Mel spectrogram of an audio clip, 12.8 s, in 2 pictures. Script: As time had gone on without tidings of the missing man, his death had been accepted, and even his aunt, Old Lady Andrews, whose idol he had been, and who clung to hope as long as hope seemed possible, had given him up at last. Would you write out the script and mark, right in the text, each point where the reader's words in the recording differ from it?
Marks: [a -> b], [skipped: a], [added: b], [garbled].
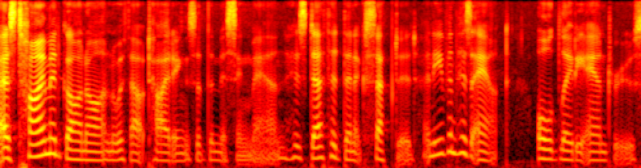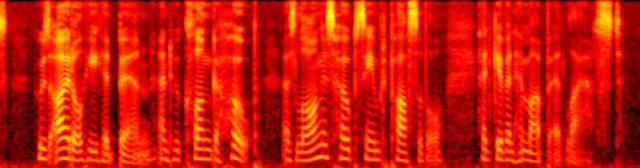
As time had gone on without tidings of the missing man, his death had been accepted, and even his aunt, Old Lady Andrews, whose idol he had been, and who clung to hope as long as hope seemed possible, had given him up at last.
